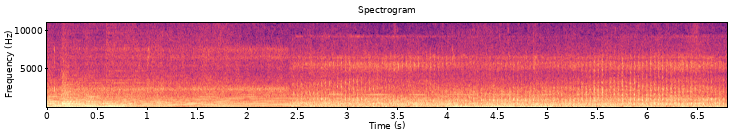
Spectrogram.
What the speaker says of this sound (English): 20 minutes after the call, the helicopter arrives.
